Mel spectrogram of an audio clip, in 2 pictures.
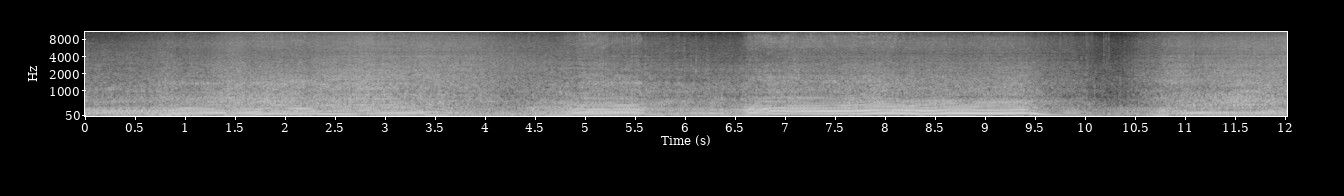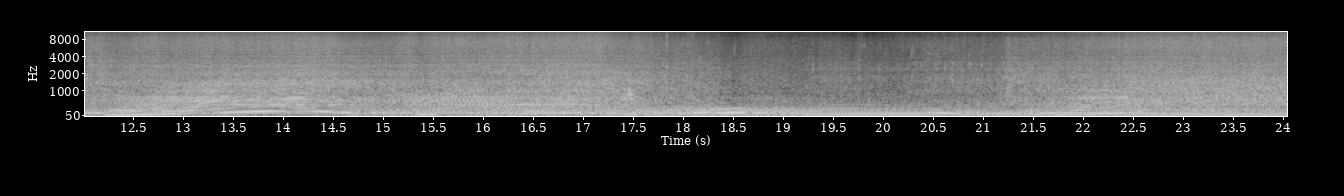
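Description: Car engine revving hard, its pitch climbing and falling again and again as the car is driven through mud, with a short drop in level about ten seconds in.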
